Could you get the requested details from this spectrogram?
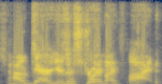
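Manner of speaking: high, loud indignant villager; outraged shopkeeper yelling; angry NPC voice. Retold or imitated. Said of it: "this guy was like".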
